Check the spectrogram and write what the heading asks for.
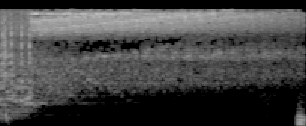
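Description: A high hissing wash that fades slowly over about two seconds, left after the song stops.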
